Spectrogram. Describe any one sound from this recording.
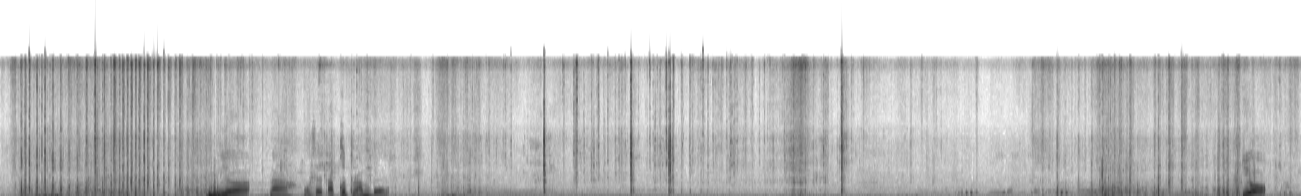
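A pigeon flaps its wings loudly.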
